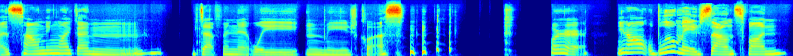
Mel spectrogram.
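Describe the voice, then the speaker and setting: A woman's voice: lowish voice, clear, resonant tone, no echo. A woman chatting casually on a gaming livestream, thinking aloud in a hesitant way. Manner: hesitant, thinking aloud, mulling over choices. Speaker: game livestreamer.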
